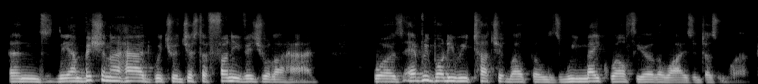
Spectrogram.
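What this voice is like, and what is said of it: Northeast English Newcastle accent. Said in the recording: “trying to work out where the accent is from. I'm a Northeasterner. I grew up in Newcastle.”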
